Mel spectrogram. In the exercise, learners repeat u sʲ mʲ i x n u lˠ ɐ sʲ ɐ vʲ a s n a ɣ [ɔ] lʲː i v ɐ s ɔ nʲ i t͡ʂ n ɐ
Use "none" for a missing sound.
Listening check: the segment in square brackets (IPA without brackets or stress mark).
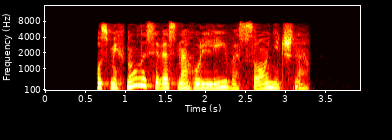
u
